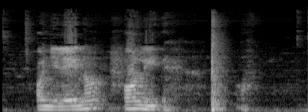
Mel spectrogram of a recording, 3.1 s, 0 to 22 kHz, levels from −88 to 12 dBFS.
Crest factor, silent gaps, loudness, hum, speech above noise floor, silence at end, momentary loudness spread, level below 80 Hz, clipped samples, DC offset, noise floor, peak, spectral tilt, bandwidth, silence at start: 16 dB; none; -18 LUFS; none; 32 dB; 0.6 s; 19 LU; -44 dBFS; under 0.1%; under 0.1%; -49 dBFS; -4 dBFS; -6 dB/octave; 14.5 kHz; 0.35 s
